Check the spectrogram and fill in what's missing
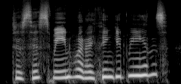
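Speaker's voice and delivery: high, eager question; excited anticipation. Acted. Beth asks Lindsay about a wedding, hugely excited. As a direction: ask it bursting with excitement.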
